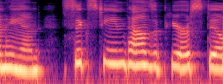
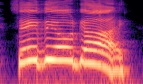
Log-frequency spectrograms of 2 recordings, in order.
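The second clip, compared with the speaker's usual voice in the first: slow, pleading call; voices ringing out; 5 semitones higher, 3 dB louder, slower than usual. A narrator's reading. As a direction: plead for the old man. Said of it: "Voices rang out".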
